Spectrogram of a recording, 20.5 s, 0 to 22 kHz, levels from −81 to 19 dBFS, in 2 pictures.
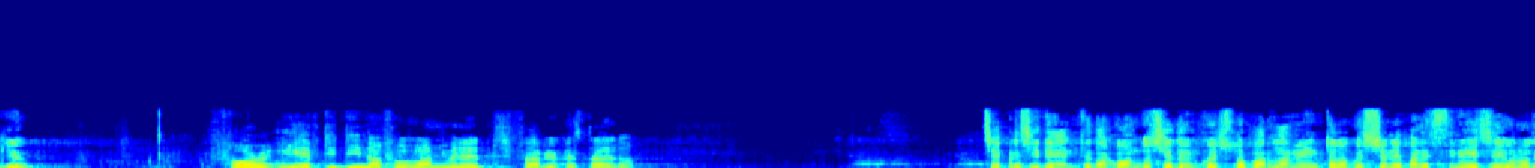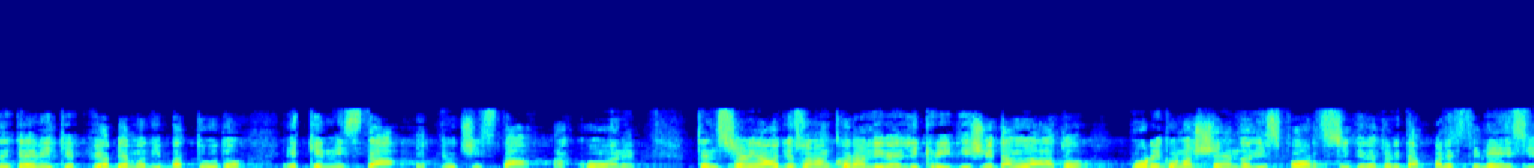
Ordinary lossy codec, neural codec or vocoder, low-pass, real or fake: none; codec, 16 kHz, 8 kbps, FreqCodec, smaller model; none; fake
